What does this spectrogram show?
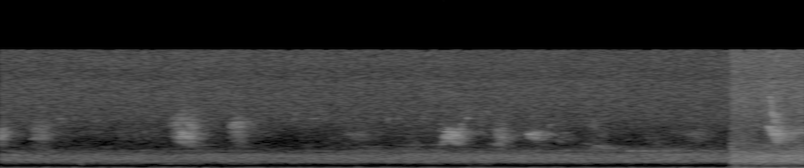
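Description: Near silence with faint, short, high bird chirps scattered through the first few seconds.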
